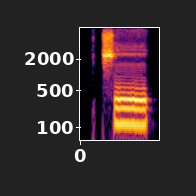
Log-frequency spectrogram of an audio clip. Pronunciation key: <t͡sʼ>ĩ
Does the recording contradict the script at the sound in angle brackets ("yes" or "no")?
yes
